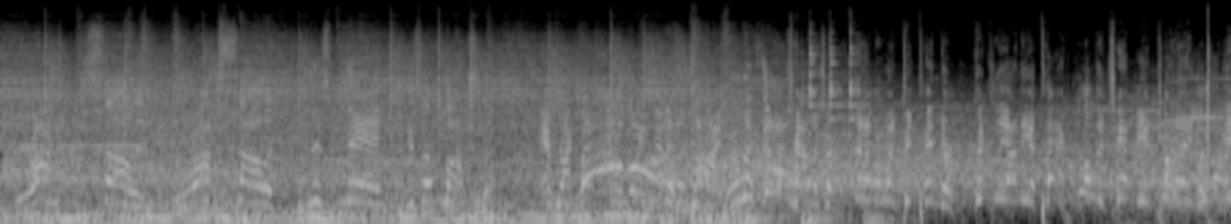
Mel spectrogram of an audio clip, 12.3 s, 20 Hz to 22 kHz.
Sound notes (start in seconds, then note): 7.6 bell rings; 8.3 audience booing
